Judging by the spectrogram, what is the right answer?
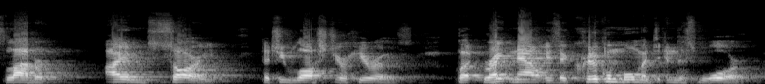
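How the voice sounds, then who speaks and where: A man playing a solemn, commanding disembodied mentor of heroes in an audio fan fiction, grave and measured. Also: fairly low pitch, lightly acted. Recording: echoing, reverberant voice effect.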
